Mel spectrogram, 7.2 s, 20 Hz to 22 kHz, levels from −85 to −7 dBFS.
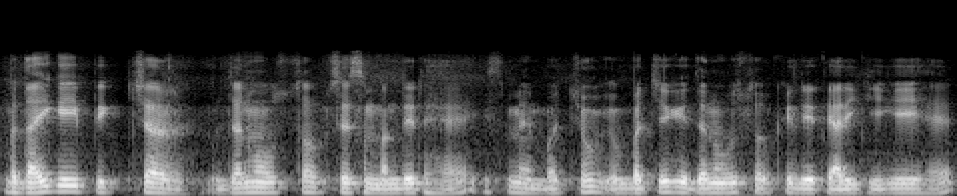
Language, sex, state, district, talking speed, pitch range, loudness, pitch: Hindi, male, Himachal Pradesh, Shimla, 150 wpm, 90-100 Hz, -19 LUFS, 95 Hz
